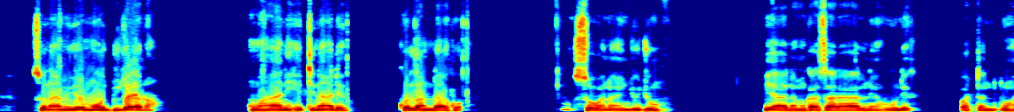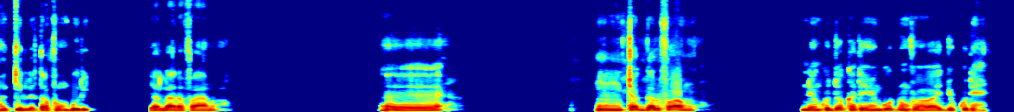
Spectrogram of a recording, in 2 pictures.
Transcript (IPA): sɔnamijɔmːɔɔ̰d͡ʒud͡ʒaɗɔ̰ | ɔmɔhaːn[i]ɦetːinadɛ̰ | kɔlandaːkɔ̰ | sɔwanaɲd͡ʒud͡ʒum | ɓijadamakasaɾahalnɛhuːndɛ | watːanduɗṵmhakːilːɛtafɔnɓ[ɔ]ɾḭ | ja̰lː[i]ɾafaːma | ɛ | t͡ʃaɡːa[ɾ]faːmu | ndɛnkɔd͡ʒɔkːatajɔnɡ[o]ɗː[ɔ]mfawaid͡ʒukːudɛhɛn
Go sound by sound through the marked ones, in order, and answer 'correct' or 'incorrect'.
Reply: correct, incorrect, incorrect, incorrect, correct, incorrect

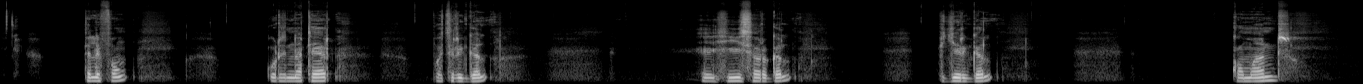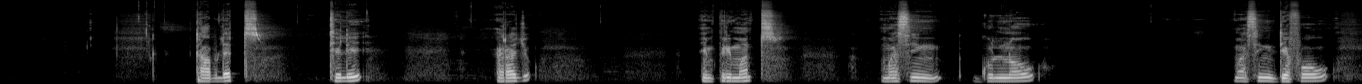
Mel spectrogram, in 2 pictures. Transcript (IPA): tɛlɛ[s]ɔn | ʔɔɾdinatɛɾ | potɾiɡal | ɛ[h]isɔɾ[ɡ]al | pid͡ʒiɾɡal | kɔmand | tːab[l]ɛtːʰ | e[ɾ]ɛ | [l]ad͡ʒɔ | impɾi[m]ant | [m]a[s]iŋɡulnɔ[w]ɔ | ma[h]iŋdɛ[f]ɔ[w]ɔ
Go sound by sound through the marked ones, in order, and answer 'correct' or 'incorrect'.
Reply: incorrect, correct, correct, correct, incorrect, incorrect, correct, correct, correct, correct, incorrect, correct, correct

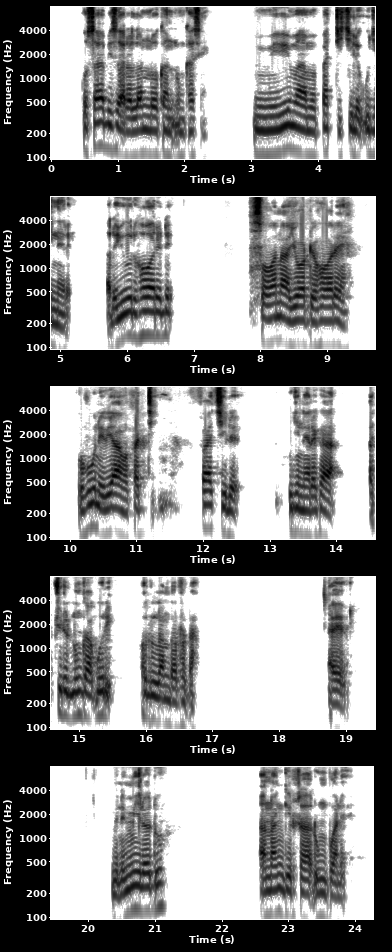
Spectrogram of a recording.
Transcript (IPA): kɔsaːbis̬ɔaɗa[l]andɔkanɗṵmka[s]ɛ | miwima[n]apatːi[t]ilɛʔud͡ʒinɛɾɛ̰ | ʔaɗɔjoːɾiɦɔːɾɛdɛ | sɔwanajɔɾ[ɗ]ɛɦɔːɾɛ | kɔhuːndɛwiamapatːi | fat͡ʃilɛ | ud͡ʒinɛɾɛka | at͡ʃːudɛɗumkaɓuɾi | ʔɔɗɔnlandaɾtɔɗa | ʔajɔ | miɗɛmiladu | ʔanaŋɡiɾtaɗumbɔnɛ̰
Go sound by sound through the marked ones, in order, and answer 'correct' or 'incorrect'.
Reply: correct, correct, incorrect, incorrect, incorrect

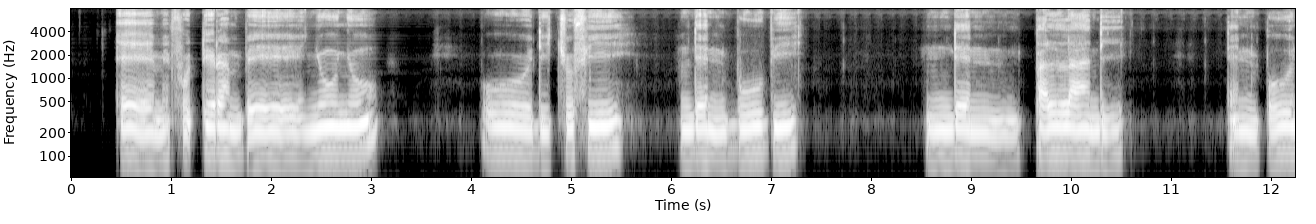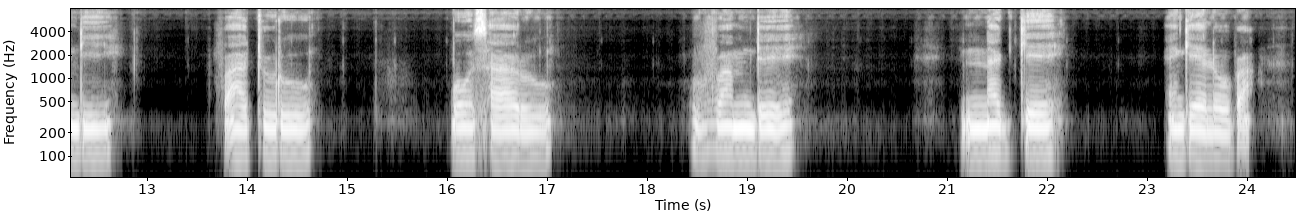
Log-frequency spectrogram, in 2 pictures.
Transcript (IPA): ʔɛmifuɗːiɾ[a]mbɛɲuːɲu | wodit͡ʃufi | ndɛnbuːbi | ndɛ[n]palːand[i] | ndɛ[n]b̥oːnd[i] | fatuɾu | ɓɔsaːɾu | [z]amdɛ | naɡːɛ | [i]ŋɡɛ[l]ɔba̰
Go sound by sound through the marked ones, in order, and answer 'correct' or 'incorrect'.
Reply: correct, correct, correct, correct, correct, incorrect, incorrect, correct

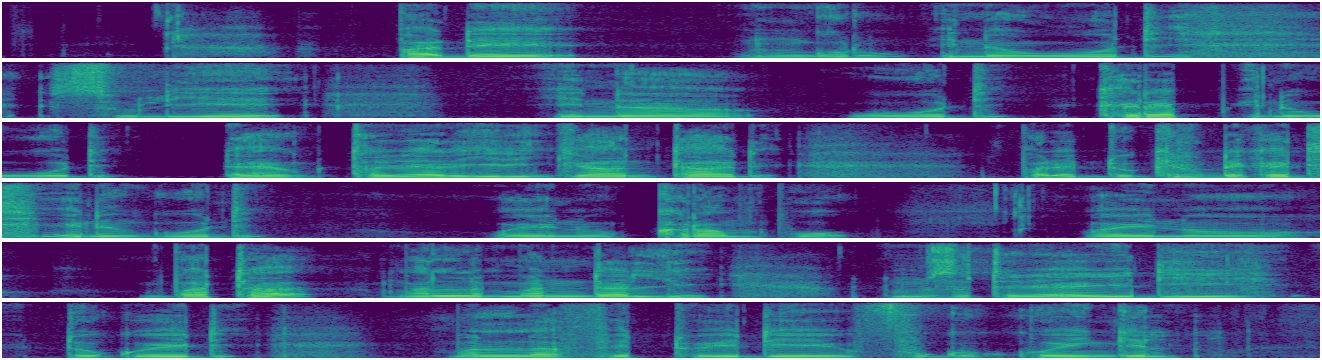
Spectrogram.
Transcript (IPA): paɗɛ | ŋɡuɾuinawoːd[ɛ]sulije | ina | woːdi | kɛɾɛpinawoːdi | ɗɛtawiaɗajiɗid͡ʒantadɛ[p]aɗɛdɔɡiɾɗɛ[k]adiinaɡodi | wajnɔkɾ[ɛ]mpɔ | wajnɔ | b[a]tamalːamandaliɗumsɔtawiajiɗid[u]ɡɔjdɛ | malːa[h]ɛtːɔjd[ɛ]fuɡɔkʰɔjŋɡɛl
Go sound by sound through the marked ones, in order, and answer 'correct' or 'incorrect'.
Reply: incorrect, correct, correct, incorrect, correct, incorrect, incorrect, correct

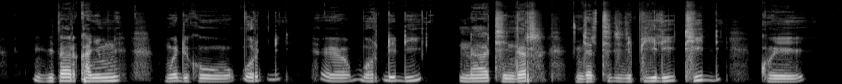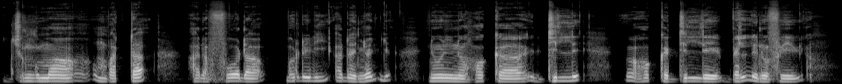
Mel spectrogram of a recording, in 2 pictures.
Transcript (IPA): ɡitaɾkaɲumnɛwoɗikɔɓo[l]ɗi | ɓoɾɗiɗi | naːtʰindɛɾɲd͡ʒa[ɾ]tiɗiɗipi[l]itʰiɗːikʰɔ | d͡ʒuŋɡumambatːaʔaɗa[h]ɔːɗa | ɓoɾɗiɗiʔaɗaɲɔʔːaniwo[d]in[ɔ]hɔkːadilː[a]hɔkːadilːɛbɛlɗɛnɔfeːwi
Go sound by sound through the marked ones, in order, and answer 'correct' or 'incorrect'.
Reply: incorrect, incorrect, correct, incorrect, incorrect, correct, incorrect

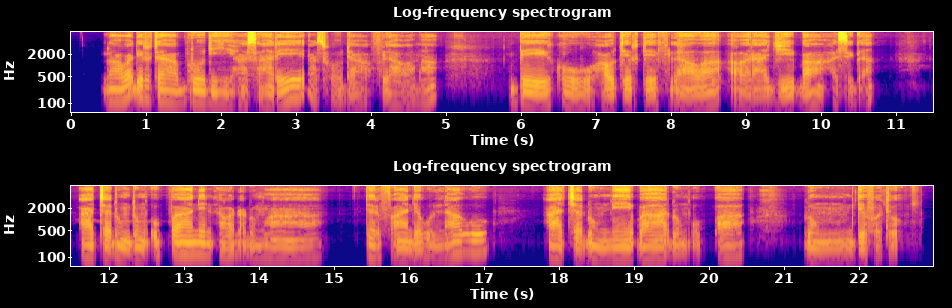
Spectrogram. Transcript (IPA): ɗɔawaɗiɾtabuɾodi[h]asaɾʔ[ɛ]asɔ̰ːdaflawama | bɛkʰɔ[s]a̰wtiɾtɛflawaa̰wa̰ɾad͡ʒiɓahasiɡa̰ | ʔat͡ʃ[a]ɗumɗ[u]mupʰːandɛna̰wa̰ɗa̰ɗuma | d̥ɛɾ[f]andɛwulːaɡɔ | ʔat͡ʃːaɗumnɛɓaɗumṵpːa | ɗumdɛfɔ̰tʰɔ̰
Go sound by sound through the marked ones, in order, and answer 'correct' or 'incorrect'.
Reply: correct, correct, incorrect, correct, correct, correct

